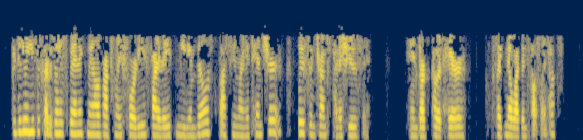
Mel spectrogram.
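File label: Police Dispatch, Scanner audio recording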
